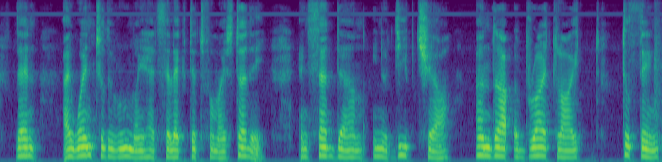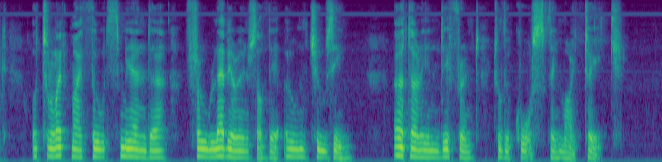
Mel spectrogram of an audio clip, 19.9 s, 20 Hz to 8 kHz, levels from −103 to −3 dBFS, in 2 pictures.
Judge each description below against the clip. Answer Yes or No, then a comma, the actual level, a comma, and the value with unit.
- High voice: No, low, 135 Hz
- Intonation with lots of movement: No, average, 3.0 semitones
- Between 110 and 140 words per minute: Yes, slow, 135 wpm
